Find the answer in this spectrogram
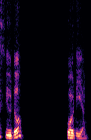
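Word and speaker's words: pseudopodia: स्यूडोपोडिया क्या है, अगर मैं स्यूडोपोडिया की बात करूँ, इसमें पी साइलेंट होता है, ठीक है, पी साइलेंट होता है, ऐसे शुरू होता है स्यूडोपोडिया।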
